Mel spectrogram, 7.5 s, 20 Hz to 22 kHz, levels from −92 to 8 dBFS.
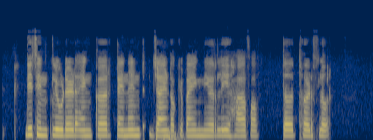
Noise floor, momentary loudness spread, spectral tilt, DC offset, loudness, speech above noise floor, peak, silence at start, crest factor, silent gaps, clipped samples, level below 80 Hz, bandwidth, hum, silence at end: -71 dBFS; 7 LU; -6 dB/octave; under 0.1%; -19 LUFS; 52 dB; -2 dBFS; 0.3 s; 18 dB; none; under 0.1%; -52 dBFS; 8 kHz; none; 0.9 s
